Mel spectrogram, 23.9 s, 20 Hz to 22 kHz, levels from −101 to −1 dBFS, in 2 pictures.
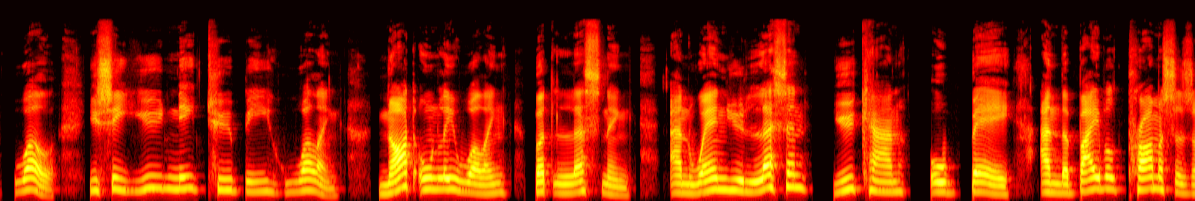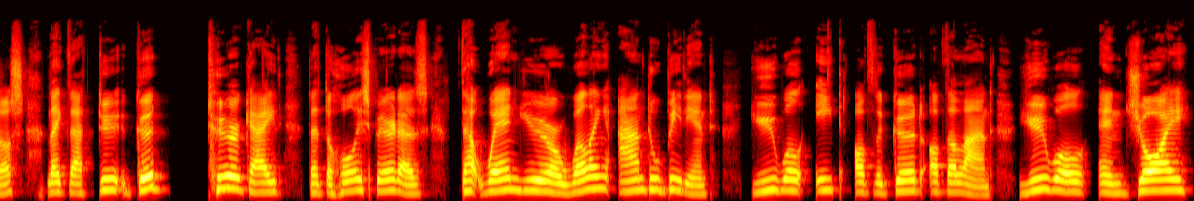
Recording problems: none

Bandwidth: 15 kHz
